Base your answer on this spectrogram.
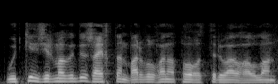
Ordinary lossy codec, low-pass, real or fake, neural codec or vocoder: MP3, 32 kbps; 7.2 kHz; fake; codec, 16 kHz, 1 kbps, X-Codec, WavLM features, trained on Multilingual LibriSpeech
